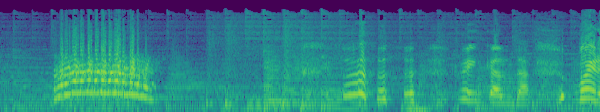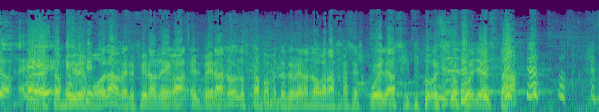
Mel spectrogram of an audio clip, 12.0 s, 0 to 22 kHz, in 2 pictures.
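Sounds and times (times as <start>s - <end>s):
music: 0.0s - 11.9s
person imitating a turkey gobble: 0.5s - 1.6s
laughter: 3.4s - 4.2s, 9.2s - 11.9s
speech: 4.1s - 11.4s.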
